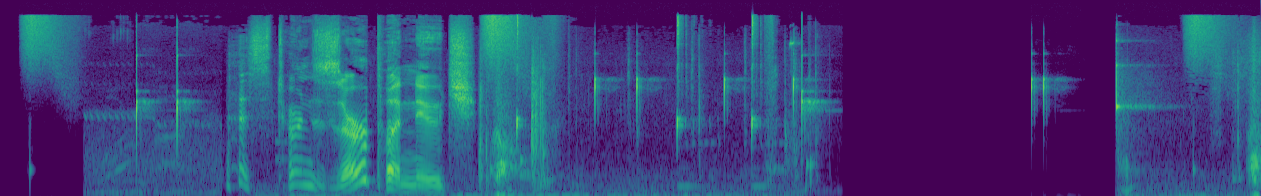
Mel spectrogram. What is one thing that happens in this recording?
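Soft game menu clicks and chimes sound.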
